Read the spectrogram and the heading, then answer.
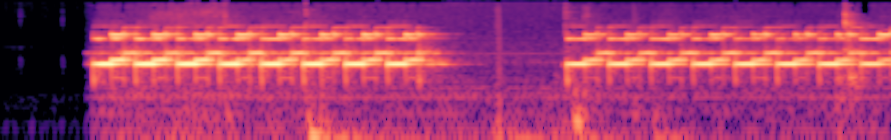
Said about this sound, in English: a year ago, hours would sometimes pass before the phone would ring at his Northwoods Real Estate Company in Millinocket.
